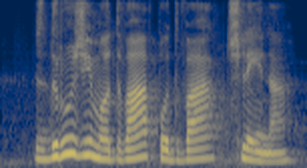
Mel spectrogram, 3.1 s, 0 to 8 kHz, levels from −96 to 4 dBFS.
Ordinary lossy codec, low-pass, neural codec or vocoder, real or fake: none; none; codec, 16 kHz, 2 kbps, X-Codec, HuBERT features, trained on LibriSpeech; fake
